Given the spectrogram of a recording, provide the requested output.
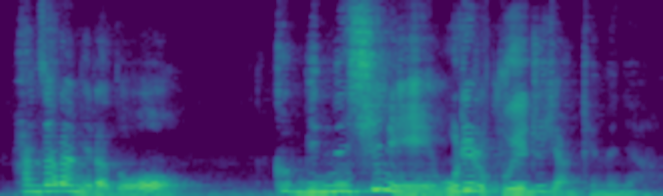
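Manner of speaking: ordinary talk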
